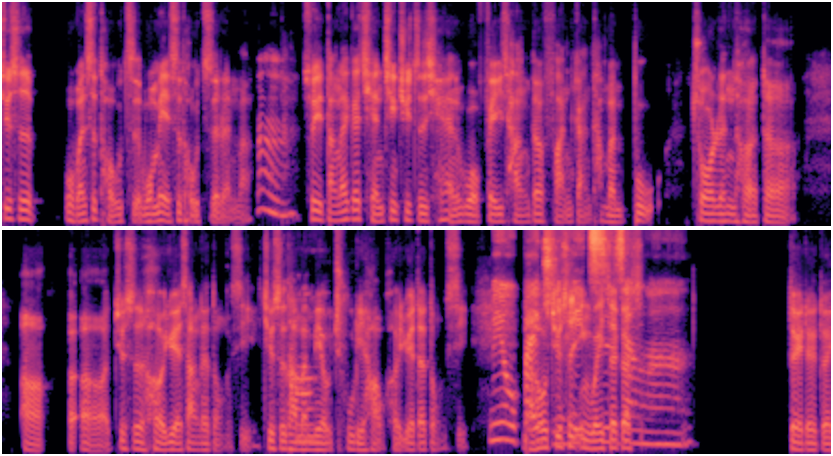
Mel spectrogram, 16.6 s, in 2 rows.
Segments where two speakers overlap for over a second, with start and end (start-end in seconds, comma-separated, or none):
13.5-14.7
